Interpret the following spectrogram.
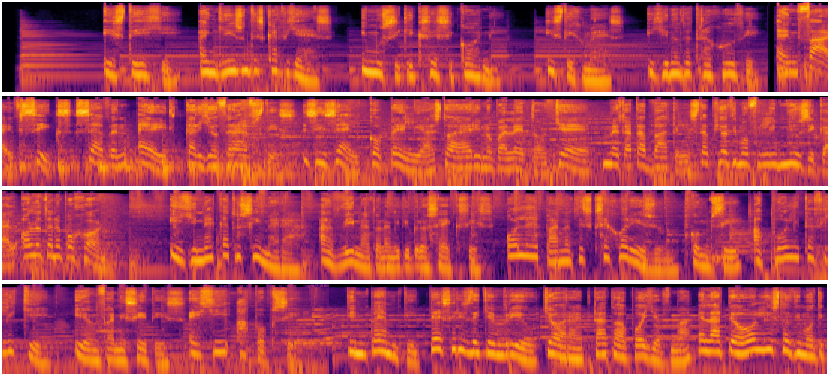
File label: FEMALE VOICE HYPER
